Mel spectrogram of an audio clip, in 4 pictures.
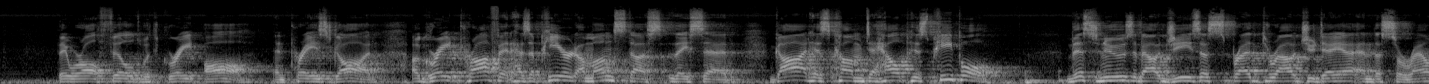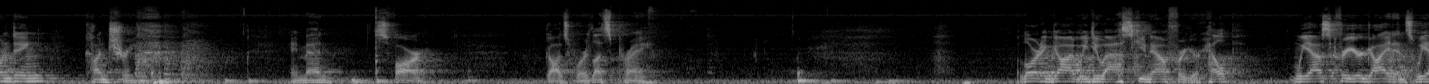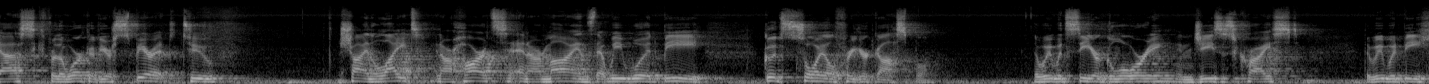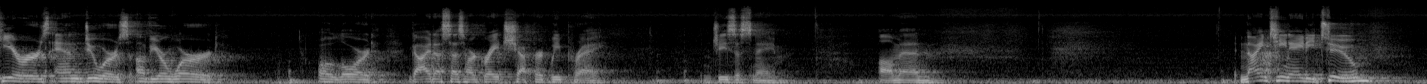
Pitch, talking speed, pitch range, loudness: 125 Hz, 125 wpm, 95-140 Hz, -27 LUFS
